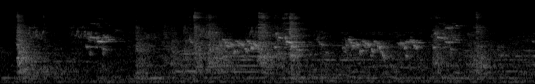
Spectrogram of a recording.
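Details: Indian ringneck parakeet, a pet, producing a stream of scratchy, chattering notes and short squawks with a few high chirps, in irregular bursts over about five seconds, in a quiet indoor setting.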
